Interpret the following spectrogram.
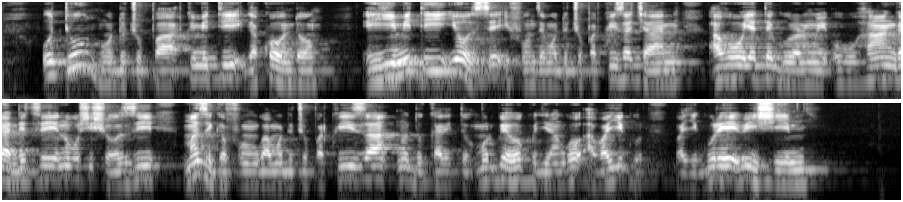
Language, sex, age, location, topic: Kinyarwanda, male, 18-24, Huye, health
